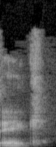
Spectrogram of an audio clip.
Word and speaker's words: Eigg: way oh yeah SP spell E I G but pronounced egg there's no I well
